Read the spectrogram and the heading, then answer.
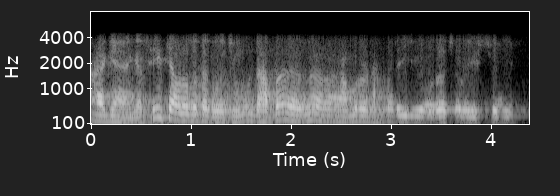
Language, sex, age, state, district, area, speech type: Odia, male, 18-30, Odisha, Puri, urban, conversation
